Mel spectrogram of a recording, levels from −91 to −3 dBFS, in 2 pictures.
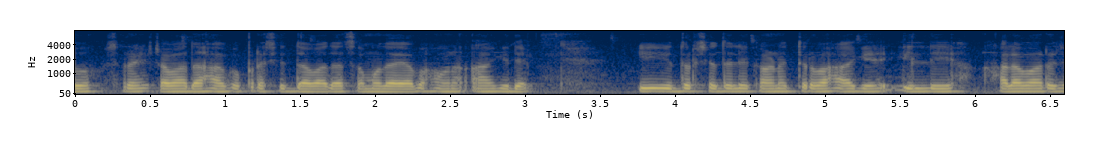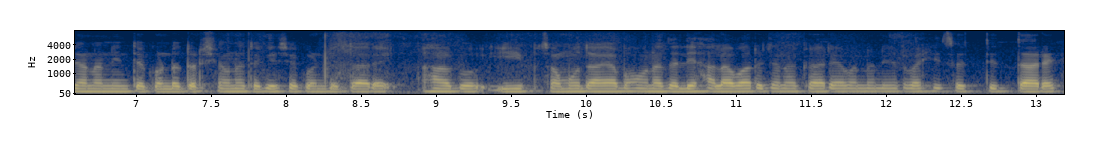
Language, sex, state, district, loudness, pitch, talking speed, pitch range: Kannada, male, Karnataka, Shimoga, -31 LUFS, 135 Hz, 115 wpm, 135-140 Hz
